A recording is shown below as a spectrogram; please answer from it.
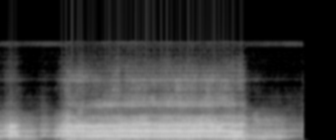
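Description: A leopard seal gives a long, moaning call that climbs in steps before dropping lower.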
